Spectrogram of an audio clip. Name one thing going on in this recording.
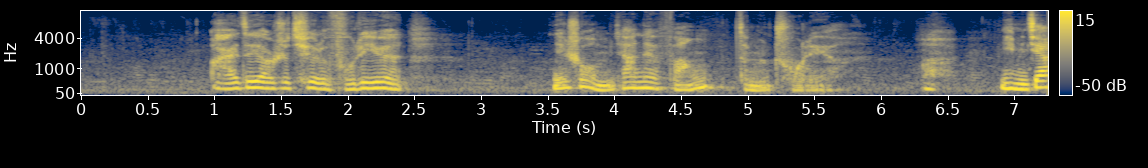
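A woman speaks earnestly and close by.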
